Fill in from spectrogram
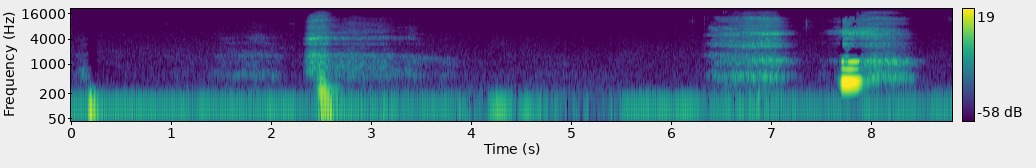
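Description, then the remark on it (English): A single yawn from a person reading aloud: a long breathy inhale swells into a short, voiced, rising exhale at the end. An earlier sharp breath is heard, with a low steady hum underneath and no talking. “Oh, pardon my yawn.”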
